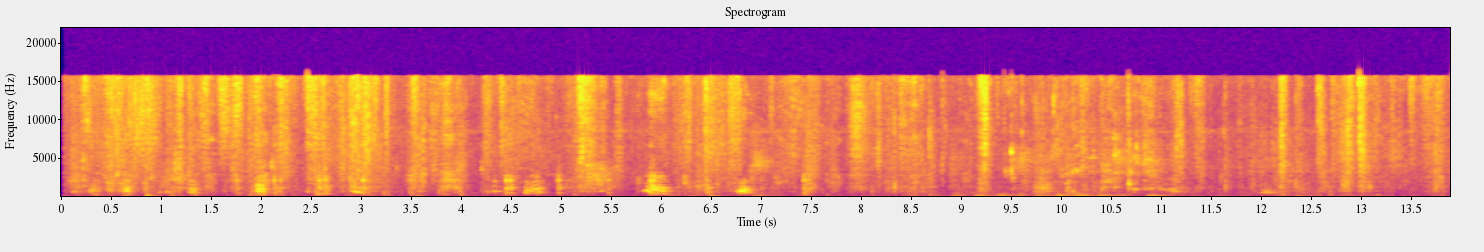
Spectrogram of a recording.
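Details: Newborn puppies making soft squeaky whimpers and short mewling cries, scattered irregularly through the clip, some brief rising squeals, over low rustling and shuffling sounds in a quiet indoor space.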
